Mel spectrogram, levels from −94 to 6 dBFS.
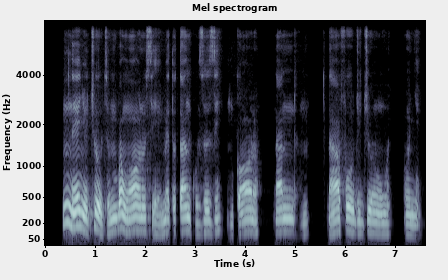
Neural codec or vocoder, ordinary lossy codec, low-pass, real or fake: none; none; 7.2 kHz; real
